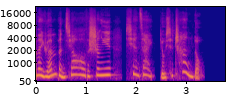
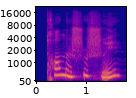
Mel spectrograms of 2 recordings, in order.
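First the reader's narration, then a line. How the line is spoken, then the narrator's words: Barely audible, repeated question. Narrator (Chinese): 戈伯重复问，声音小到几乎听不见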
